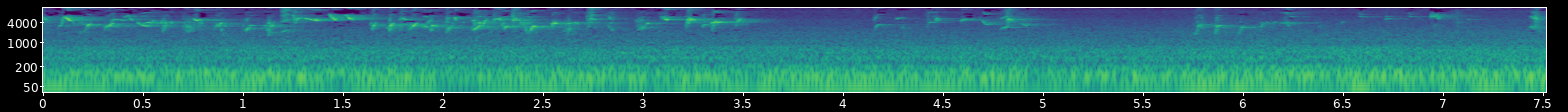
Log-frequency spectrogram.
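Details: European goldfinch song recorded on 20 August 2020: a rapid, tinkling run of high twittering notes for about three seconds, then scattered short chirps and brief twitters, over a steady low rumbling background noise.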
